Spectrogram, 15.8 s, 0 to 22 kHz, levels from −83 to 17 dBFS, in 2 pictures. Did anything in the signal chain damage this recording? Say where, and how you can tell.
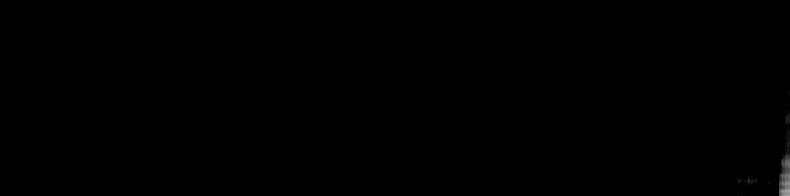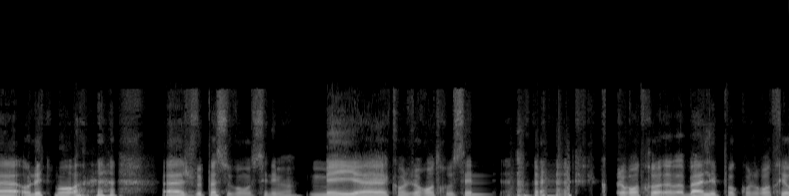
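Yes, the network leg of the call, from 12.59 to 14.21 s. That's repeated packet loss with robotic sound: 18 dropouts, the longest 181 ms, totalling about 0.9 s. Each was papered over by stretching the previous sound, so over half that stretch turns choppy and robotic.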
